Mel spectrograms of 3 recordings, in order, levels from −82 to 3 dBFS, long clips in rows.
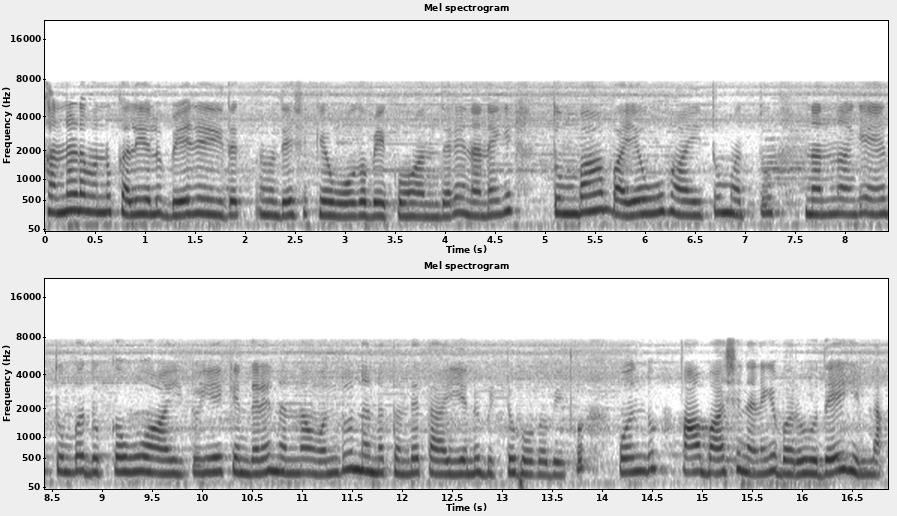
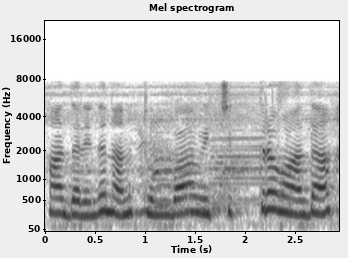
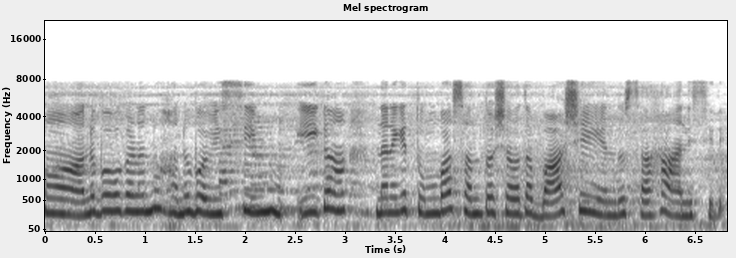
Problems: background sounds at intervals, background conversations at intervals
